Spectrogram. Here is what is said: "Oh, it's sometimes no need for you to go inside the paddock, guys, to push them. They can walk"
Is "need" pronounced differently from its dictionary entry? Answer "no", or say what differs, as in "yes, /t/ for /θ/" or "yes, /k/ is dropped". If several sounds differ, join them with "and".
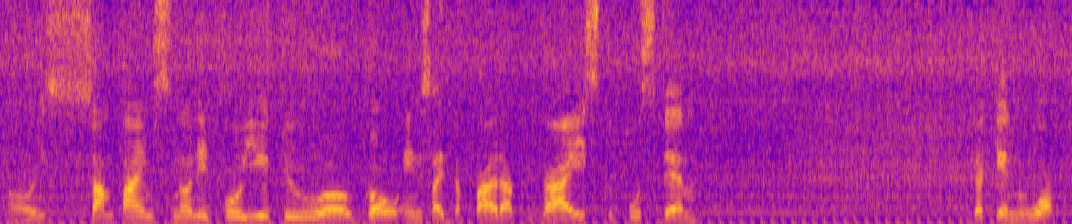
yes, /l/ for /n/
